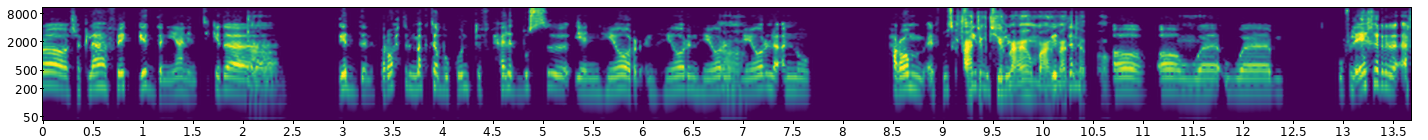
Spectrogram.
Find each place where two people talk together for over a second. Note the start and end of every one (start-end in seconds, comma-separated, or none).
9.1-10.7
